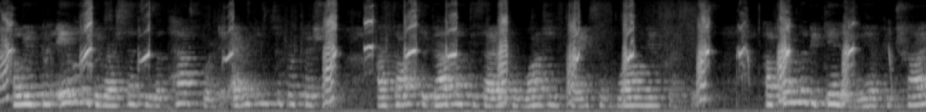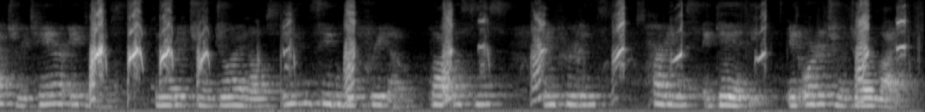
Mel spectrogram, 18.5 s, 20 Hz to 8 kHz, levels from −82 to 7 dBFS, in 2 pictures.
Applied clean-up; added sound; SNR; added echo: none; Fowl; 2 dB; reverberation time 2.4 s.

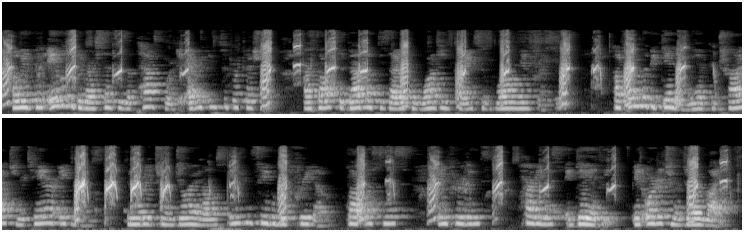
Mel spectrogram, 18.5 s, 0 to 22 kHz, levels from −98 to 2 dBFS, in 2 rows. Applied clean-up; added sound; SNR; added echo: classical method WPE with log-MMSE.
